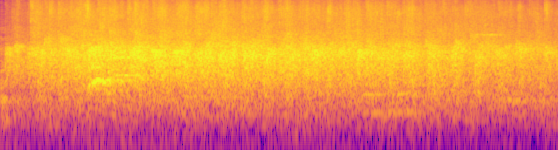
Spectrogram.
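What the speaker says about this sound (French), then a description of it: "On l'applaudit, Julien Meymoun" An audience applauds a speaker at the final of a French public-speaking contest, steady dense clapping that swells slightly early on and carries on evenly for several seconds.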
